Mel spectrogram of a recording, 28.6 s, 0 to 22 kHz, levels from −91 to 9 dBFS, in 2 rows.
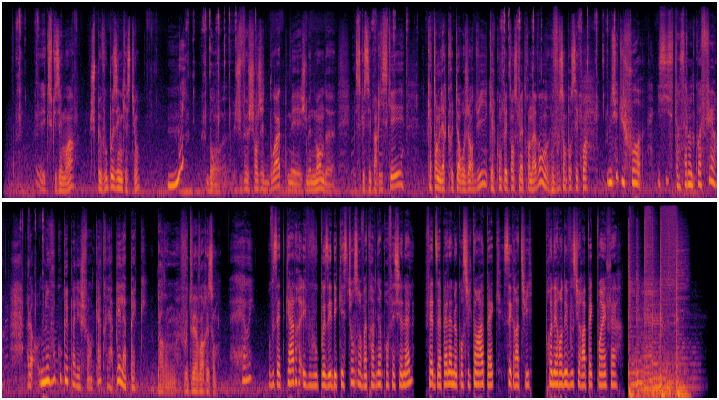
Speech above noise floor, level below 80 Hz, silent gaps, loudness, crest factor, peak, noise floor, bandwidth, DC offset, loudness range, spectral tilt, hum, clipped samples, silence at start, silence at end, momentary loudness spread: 21 dB; -40 dBFS; none; -24 LUFS; 16 dB; -8 dBFS; -45 dBFS; over 20 kHz; under 0.1%; 5 LU; -4 dB/octave; none; under 0.1%; 0.15 s; 0.35 s; 12 LU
